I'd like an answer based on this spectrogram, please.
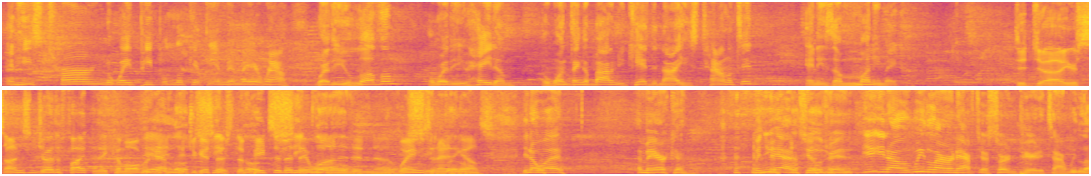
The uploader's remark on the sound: Live at Salutos.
